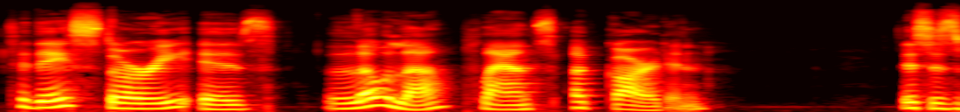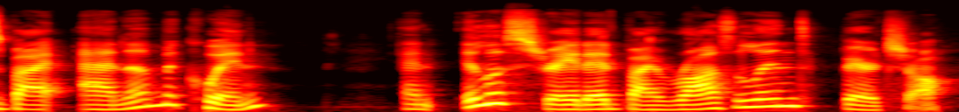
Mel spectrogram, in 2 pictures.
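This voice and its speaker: A woman reading a children's picture book aloud, with expressive, deliberate phrasing aimed at young listeners. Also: fairly low pitch. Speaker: children's storybook reader.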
